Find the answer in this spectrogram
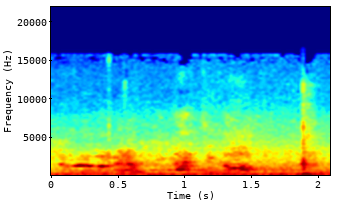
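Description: Raised voices calling out on and around a football pitch during play. A single sharp thud near the end is the ball being struck in a shot at goal.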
